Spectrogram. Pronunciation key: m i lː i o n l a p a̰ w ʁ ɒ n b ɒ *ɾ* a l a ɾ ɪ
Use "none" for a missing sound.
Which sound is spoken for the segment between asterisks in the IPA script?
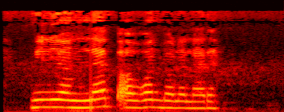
l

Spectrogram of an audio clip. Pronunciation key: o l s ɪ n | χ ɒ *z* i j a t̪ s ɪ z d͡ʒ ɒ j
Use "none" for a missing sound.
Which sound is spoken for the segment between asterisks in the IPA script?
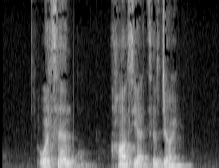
s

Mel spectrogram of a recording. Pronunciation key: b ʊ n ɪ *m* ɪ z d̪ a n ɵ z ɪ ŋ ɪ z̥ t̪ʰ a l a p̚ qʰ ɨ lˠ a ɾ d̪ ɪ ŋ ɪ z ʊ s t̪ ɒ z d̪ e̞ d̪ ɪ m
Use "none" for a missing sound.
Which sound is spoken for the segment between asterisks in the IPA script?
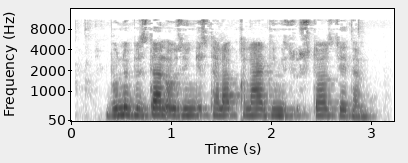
b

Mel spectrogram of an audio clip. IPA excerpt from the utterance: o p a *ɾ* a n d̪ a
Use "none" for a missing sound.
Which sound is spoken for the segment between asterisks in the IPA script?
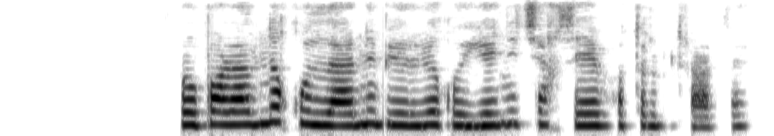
ɾ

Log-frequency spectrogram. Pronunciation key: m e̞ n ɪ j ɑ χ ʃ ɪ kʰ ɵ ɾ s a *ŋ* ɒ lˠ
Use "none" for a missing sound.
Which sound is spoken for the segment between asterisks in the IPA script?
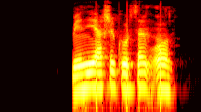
ŋ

